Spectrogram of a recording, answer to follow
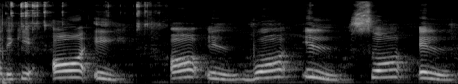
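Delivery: ओ इल slowly split apart; sound it out. Shown as a demonstration. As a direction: break ओ इल into its sounds. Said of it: "इसका sound क्या होगा".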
